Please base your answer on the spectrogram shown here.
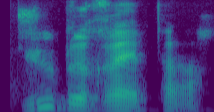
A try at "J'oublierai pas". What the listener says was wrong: J'oublierai. There's an e.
